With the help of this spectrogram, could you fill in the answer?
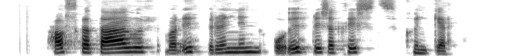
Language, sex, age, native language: Icelandic, female, 30-39, Icelandic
